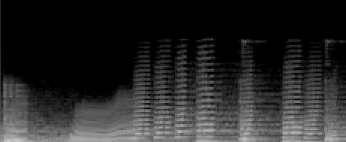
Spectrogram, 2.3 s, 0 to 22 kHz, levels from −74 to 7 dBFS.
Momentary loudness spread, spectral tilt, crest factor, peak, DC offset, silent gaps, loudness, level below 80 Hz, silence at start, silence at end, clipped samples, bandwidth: 3 LU; -4.5 dB/octave; 16 dB; -4 dBFS; under 0.1%; none; -20 LUFS; -36 dBFS; 0 s; 0 s; under 0.1%; 16 kHz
